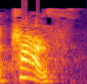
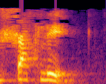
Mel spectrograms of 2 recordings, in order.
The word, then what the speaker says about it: Charles: 他的儿子呢，也就是当时的王储啊，这个王储呢，我不知道为什么国内把它翻译成查理啊，查理，但实质上这个实际上这英文发音呢是叫 Charles。所以我我会管他叫 Charles，而这个这个这个词呢，这个名字在法语发音呢是 Charlie，就是查理啊。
